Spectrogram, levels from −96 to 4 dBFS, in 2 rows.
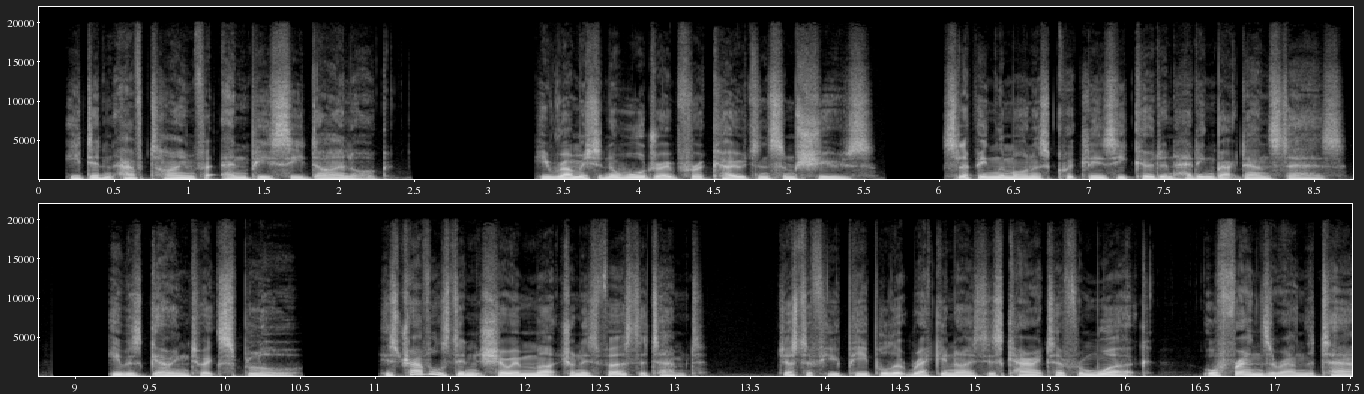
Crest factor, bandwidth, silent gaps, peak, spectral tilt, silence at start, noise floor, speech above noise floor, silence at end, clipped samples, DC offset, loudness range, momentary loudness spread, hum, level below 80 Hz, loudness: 14 dB; 18.5 kHz; 2.49-3.31 s, 5.64-6.03 s, 8.85-9.22 s, 10.52-11.02 s; -4 dBFS; -5.5 dB/octave; 0.2 s; under -90 dBFS; over 72 dB; 0 s; under 0.1%; under 0.1%; 2 LU; 9 LU; none; -48 dBFS; -19 LUFS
